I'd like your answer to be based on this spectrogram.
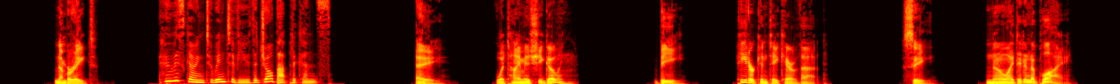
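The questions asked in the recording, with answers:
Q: Who is going to interview the job applicants?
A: B: Peter can take care of that.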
